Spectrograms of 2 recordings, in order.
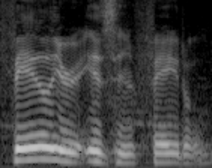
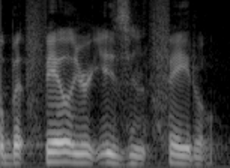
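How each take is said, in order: First: "Failure isn't fatal" said again louder, firmly; preacher hammering "Failure isn't fatal" home to the congregation; emphatic repeat. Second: Said in the usual way. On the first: Shown as a demonstration.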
